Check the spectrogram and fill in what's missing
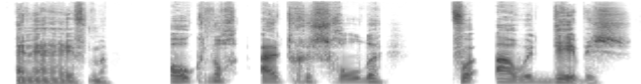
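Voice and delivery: lightly voiced aggrieved old man; Opa Duizendschoon. A narrator's reading. Old man tells the family of the insult, mildly aggrieved. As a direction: add the insult haltingly, a touch aggrieved. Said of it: "zei opa Duizendschoon".

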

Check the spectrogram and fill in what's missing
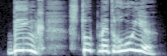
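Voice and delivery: high-pitched cry of alarm; urgent call. A narrator's reading. Kaat has seen her dog is overboard, calling urgently. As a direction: call out sharply to halt the rower. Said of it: "roept ze".

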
